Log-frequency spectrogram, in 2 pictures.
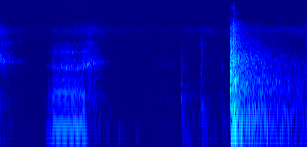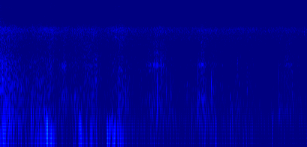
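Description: A Lamborghini Gallardo Spyder's car door shut just before four seconds in: a single loud slam that rings on in the echo of a concrete underground garage. Faint footsteps follow.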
